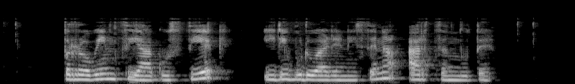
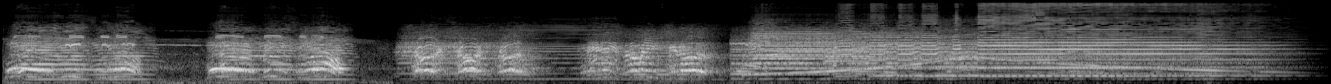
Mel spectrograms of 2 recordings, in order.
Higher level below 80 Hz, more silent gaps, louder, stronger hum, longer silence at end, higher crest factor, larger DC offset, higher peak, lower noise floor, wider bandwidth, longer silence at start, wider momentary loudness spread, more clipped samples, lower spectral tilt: second, -66 dBFS vs -54 dBFS; neither; second, -19 LUFS vs -15 LUFS; neither; first, 0.85 s vs 0.4 s; about the same, 18 dB vs 14 dB; neither; about the same, 0 dBFS vs -2 dBFS; first, -49 dBFS vs -42 dBFS; second, 9.2 kHz vs 19.5 kHz; first, 0.65 s vs 0.05 s; about the same, 11 LU vs 12 LU; neither; first, -4 dB/octave vs -1 dB/octave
